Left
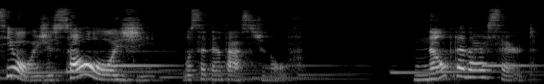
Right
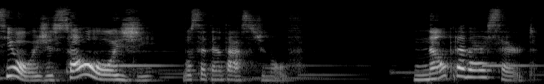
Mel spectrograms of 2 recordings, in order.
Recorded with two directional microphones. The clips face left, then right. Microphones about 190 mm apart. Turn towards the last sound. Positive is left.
turn(degrees=-20)  # may be behind; listen again after turning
